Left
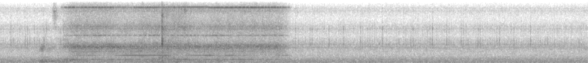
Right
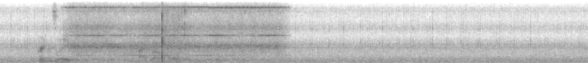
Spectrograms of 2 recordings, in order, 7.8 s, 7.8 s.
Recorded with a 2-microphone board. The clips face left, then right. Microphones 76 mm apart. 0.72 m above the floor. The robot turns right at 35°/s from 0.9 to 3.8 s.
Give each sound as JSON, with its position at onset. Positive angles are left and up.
{"t": 0.5, "sound": "a man speaking", "side_deg": -70, "distance_m": 2.0}
{"t": 2.1, "sound": "a crack", "side_deg": -75, "distance_m": 0.9}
